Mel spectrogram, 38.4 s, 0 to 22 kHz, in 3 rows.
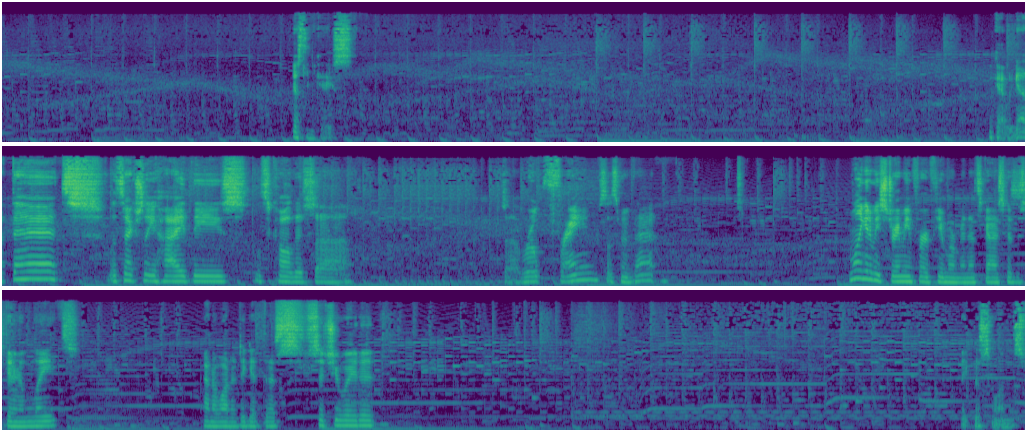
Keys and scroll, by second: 4.2 ctrl+z, 4.7 ctrl+z, 5.2 ctrl+z, 5.5 ctrl+z, 6.0 ctrl+z, 6.2 ctrl+z, 6.9 ctrl+shift+z, 7.0 ctrl+shift+z, 7.2 ctrl+shift+z, 7.7 ctrl+z, 16.7-18.4 typing, 20.9-22.5 typing, 26.7 shift+f, 28.0 c, 33.7 b, 36.5 c.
